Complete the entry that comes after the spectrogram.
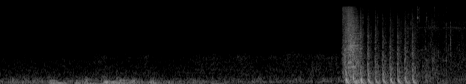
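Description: Rapid bursts of automatic gunfire in a video game as a player shoots at a drone, a sharp rattling volley breaking in abruptly after a quiet stretch and ending within about a second.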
